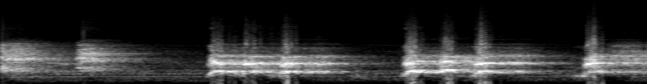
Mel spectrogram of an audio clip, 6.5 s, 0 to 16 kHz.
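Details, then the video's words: Dogs at a barking lot, recorded on 2/3/17, give loud, harsh, overlapping barks that surge in bursts roughly every two seconds over a steady din of barking. "The Barking Lot"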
